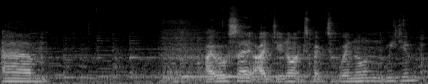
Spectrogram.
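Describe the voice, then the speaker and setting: Male gamer with a head cold, casual and hesitant let's-play talk over clear game music. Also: medium pitch, flat delivery, unhurried. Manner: rambling, hesitant with many fillers. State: congested with a cold. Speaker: gaming channel host.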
